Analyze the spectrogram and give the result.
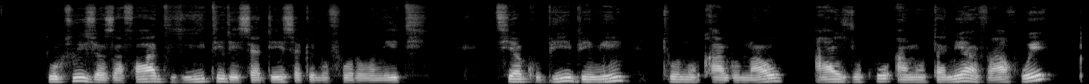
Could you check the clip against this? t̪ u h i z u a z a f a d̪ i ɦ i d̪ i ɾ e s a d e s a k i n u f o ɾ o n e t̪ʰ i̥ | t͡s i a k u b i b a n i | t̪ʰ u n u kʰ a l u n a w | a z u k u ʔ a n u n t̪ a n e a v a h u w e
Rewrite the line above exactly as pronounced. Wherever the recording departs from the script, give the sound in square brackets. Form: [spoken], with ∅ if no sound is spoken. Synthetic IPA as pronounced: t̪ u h i z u a z a f a d̪ i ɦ i [t̪] i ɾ e s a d e s a k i n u f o ɾ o n e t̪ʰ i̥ | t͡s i a k u b i b [i] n i | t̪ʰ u n u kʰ a l u n a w | a z u k u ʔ a n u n t̪ a n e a v a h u w e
